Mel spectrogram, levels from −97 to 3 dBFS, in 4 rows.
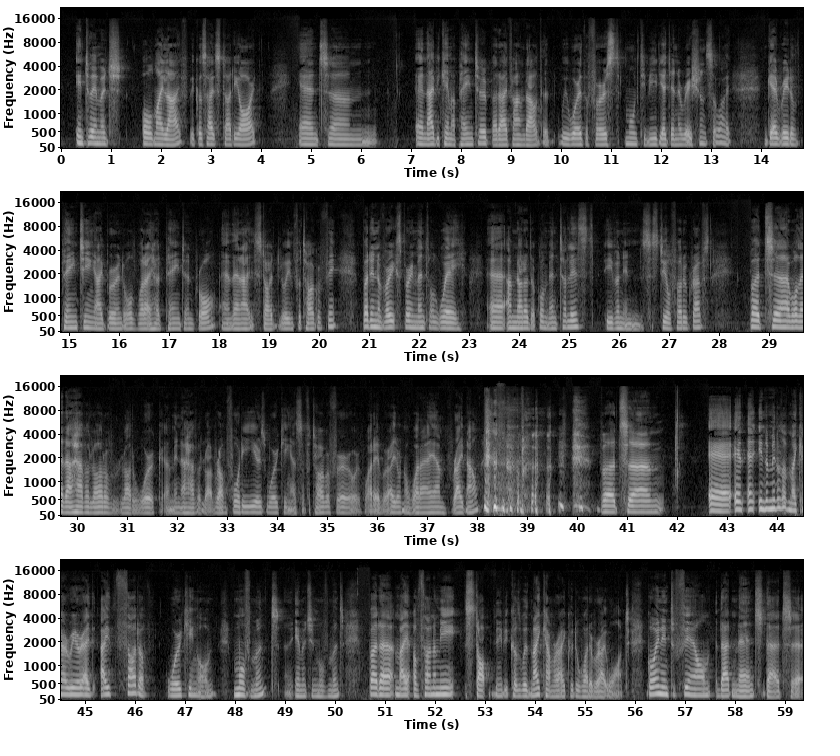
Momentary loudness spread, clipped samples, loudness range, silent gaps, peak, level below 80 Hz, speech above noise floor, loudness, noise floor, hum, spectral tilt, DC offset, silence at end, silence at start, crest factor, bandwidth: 12 LU; under 0.1%; 8 LU; none; -8 dBFS; -76 dBFS; 37 dB; -33 LUFS; -69 dBFS; none; -5 dB/octave; under 0.1%; 0 s; 0.3 s; 24 dB; 17 kHz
